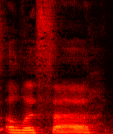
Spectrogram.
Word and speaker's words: Alyssa: If you want to find me on Facebook, it's Alyssa. Like, it's spelled like Melissa, but no M.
